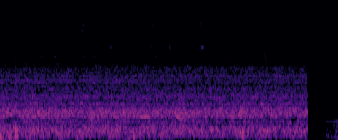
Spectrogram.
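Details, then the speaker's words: Desktop PC power supply fan after fixing its rattle and hum by adding two or three drops of oil: soft even airy hiss, running quietly with no rattle or hum. "после этого тщательно собираем все в обратной последовательности и запускаем компьютер и наслаждаемся тишиной"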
